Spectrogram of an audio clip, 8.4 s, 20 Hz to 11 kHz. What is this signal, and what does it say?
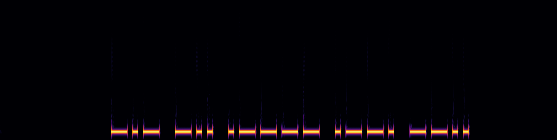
Morse code, heard as a keyed tone, about 17 wpm, 700 Hz. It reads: KD1PZ
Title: Speed Racing - USA 2x2 Call Signs 15wpm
